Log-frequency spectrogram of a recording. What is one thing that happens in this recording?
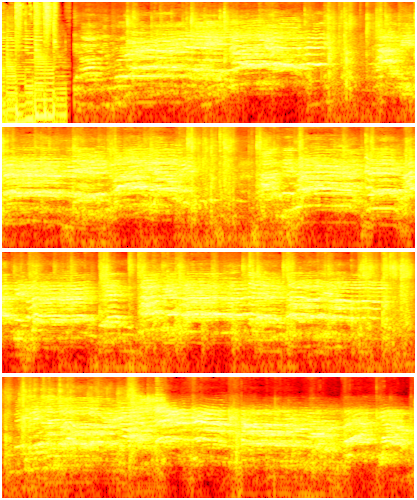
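A group of children sing together loudly.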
